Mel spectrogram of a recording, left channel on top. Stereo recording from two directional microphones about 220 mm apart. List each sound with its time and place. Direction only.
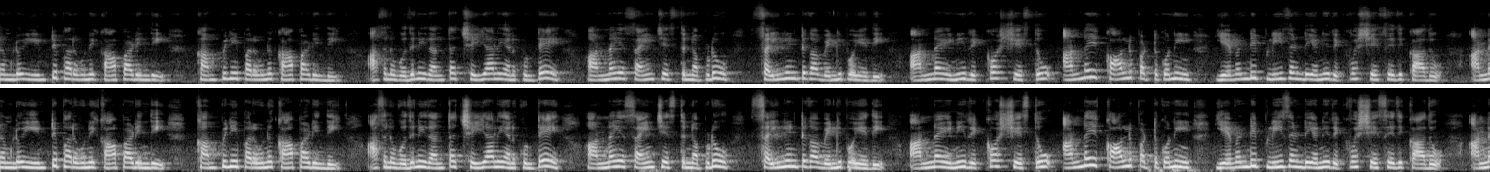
0.0 s a woman's voice: 20° right (ahead or behind)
